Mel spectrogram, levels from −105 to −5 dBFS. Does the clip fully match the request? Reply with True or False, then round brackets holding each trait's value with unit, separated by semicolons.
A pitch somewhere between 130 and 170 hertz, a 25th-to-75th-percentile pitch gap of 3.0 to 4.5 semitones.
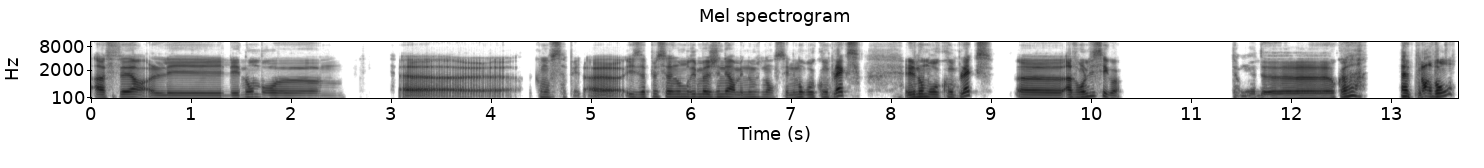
True (135 Hz; 3.3 semitones)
